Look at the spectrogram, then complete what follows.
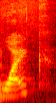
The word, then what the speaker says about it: Weik: Wyke, like Wyke. See, Wyke, okay. I said more weak.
